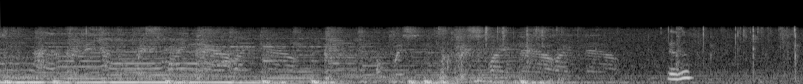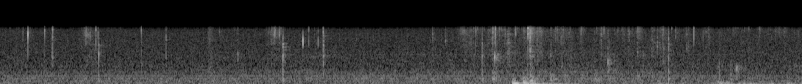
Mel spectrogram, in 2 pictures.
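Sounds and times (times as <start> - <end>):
light clicks and patter: 12.4 - 16.0.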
